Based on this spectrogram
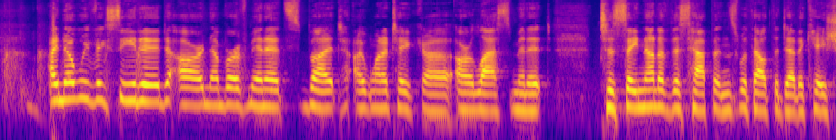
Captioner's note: applause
